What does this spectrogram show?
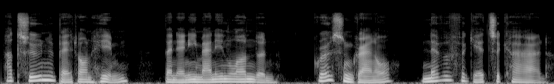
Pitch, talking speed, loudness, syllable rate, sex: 125 Hz, 160 wpm, -18 LUFS, 5.1 syllables/s, male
